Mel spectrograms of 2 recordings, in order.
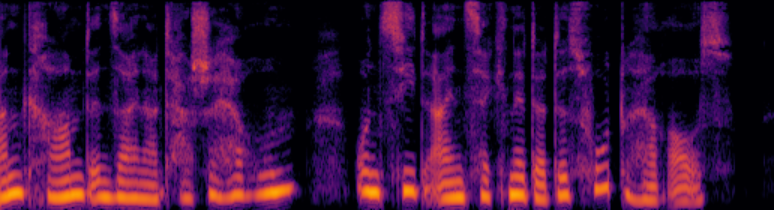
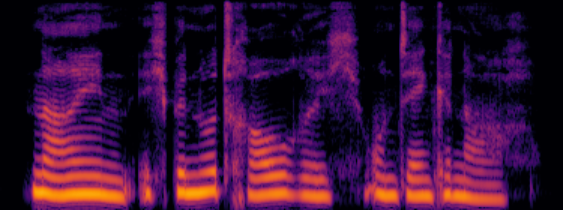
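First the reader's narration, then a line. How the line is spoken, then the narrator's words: Sighing man. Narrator (German): der Mann, der seufzt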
